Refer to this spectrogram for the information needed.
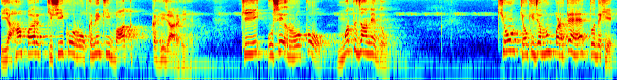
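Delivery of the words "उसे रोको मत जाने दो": उसे रोको held up, a break, then a firm मत जाने दो; pause after रोको. Shown as a demonstration. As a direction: stop briefly after रोको, keep मत with जाने दो. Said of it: "रुक गए, का-, कितना रुकें?". (रोको के बाद रुककर "मत जाने दो")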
